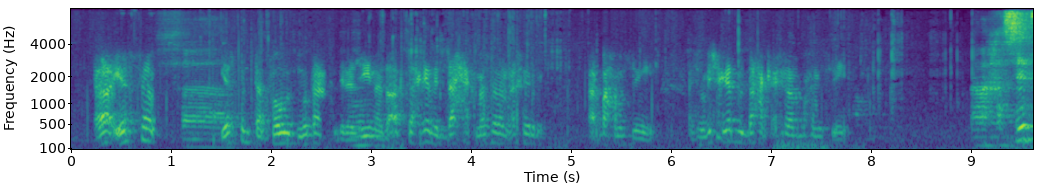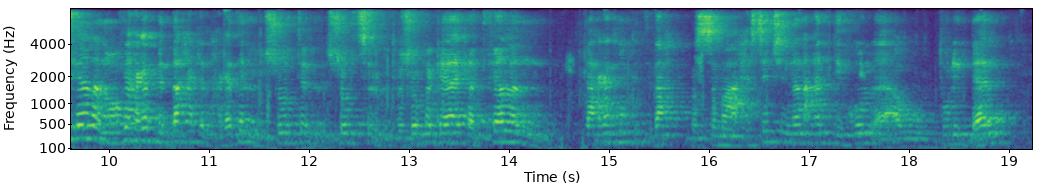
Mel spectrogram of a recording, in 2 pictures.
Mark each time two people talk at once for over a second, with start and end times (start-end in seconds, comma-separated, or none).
none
